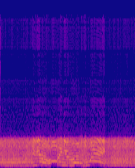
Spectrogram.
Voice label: eng left wing mood med, speech eng; War Thunder

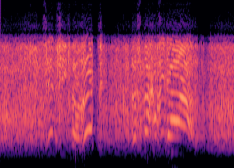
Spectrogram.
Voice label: player killed ally, mood med, speech ge; War Thunder

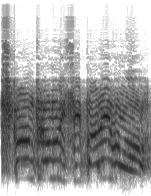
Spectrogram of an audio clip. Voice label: tank damaged, speech cze, mood high; War Thunder

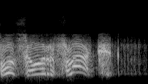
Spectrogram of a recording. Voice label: damaged aa, speech cze, mood low; War Thunder

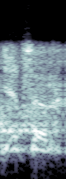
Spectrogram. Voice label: dialogs russian; War Thunder

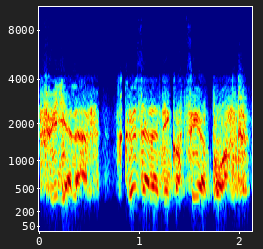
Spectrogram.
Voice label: near waypoint, mood low, speech hun; War Thunder

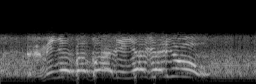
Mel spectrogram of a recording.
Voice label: on fire, mood high, speech ru; War Thunder

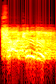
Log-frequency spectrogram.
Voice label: right wing, mood high, speech tur; War Thunder

